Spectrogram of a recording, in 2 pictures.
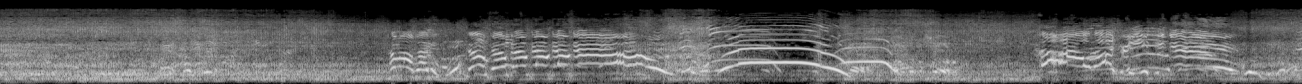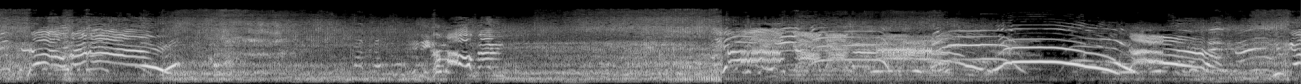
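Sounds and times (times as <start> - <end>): people shouting and talking: 0.0 - 26.0
small race car engines: 0.0 - 26.0.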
